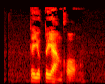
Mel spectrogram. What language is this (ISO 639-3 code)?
tha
